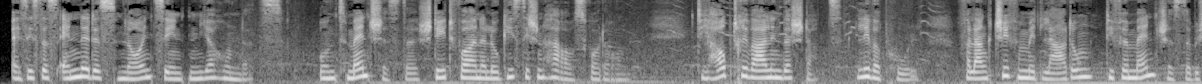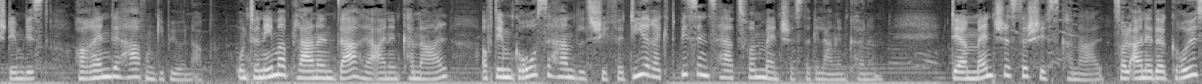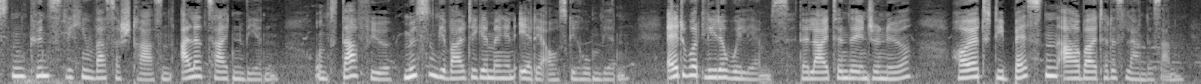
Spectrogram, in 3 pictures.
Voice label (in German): Kommentar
